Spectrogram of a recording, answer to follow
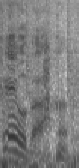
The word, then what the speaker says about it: geoda: De geoda, con acento en la E. De geoda.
